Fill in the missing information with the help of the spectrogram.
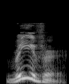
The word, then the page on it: reiver: British English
